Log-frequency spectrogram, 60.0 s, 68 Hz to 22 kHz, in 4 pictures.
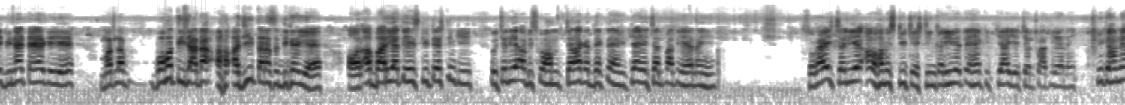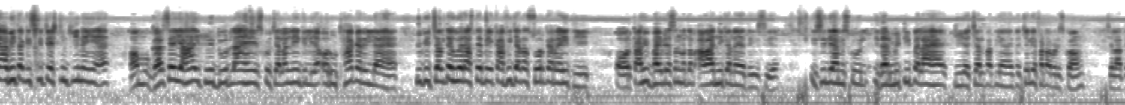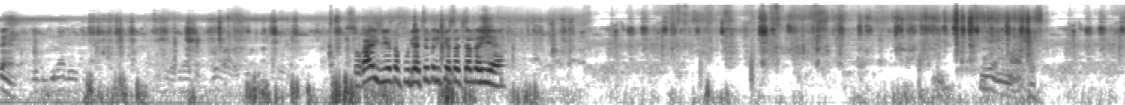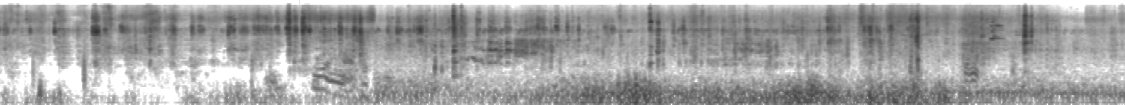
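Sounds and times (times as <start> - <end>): bicycle rims knocking and rattling: 4.9 - 22.6, 30.3 - 60.0.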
